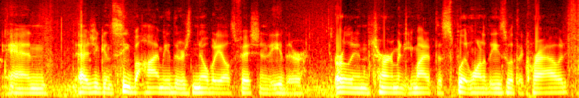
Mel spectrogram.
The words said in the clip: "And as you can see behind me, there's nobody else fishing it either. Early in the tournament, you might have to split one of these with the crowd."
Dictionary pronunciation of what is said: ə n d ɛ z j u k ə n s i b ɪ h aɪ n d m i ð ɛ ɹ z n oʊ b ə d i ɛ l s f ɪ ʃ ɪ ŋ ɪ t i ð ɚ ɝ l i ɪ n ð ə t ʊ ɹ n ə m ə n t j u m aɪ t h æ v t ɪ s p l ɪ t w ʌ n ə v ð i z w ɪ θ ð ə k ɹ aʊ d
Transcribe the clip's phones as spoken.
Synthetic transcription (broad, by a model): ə n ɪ z j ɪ k ə n s i b ɪ h aɪ n d m i ð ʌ ɹ z n oʊ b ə d i ɛ l s f ɪ ʃ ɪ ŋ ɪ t i ð ɚ ɝ l i ɪ n ð ə t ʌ ɹ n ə m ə n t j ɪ m aɪ t h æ f t ɪ s p l ɪ t w ʌ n ə v ð i z w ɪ ð ə k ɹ aʊ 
